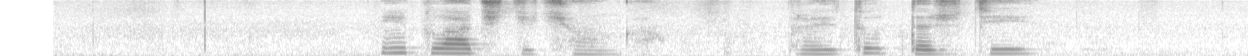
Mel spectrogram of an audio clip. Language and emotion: Russian, sad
